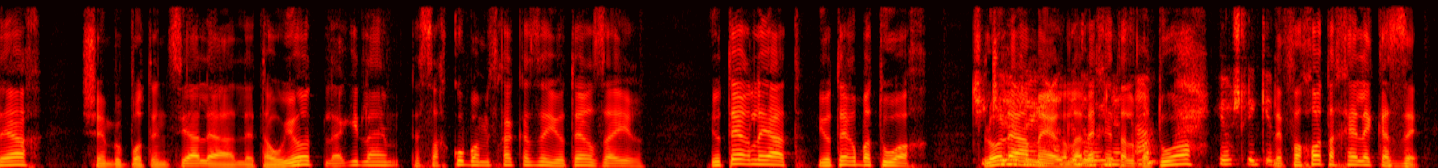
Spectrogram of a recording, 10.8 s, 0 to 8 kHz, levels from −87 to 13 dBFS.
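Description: No faults are present in this speech: the signal shows only the expected shaping of a call's microphone processing, with the lowest bass trimmed by its high-pass filter and no content above 8 kHz.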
